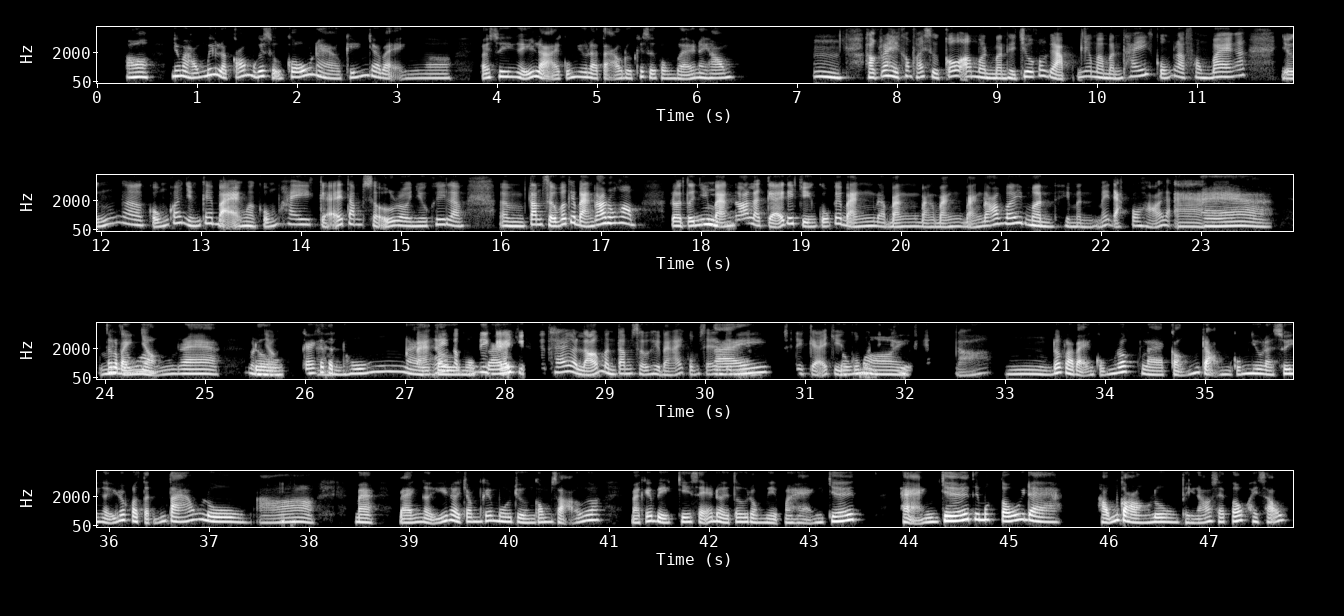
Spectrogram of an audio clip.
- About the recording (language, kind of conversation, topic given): Vietnamese, podcast, Bạn có đặt ra ranh giới giữa vai trò công việc và con người thật của mình không?
- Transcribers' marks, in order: tapping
